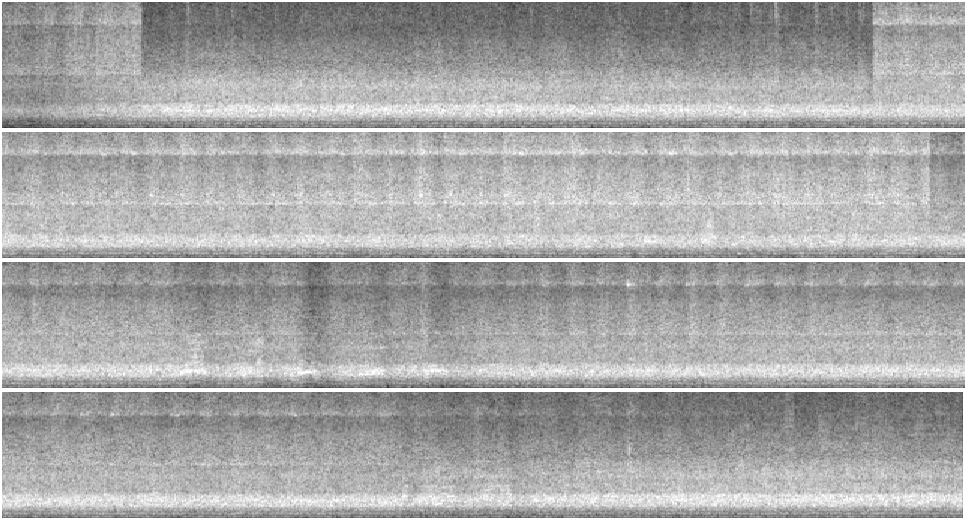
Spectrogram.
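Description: A large crowd of ducks crammed into an intensive farm shed, quacking in a dense, steady, loud chorus that never lets up.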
